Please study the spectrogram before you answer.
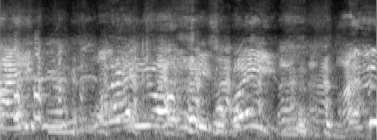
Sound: laughter

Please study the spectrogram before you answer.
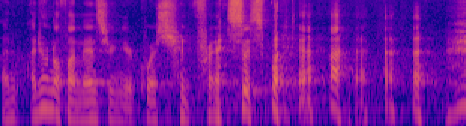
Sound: laughs

